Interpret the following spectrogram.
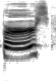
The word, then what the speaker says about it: Burse: So I have joining me right now is Trooper Eric Burse from the Texas Highway Patrol, correct?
